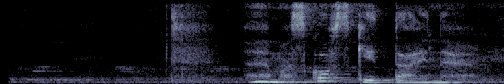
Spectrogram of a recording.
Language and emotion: Russian, sad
